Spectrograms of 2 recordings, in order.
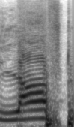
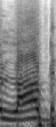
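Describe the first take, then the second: First: Crisp t ending on लाफ्ट; correct pronunciation demo. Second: D ending on लाफ्ड; wrong pronunciation demo. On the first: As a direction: say लाफ्ट as laaft. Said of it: "बोलेंगे". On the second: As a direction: say लाफ्ड as laafd. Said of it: "इसको लाफ्ड नहीं". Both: Shown as a demonstration.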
